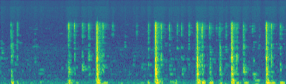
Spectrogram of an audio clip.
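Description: Typing on a computer keyboard: faint, irregular key clicks that begin about a second in and come several times a second.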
